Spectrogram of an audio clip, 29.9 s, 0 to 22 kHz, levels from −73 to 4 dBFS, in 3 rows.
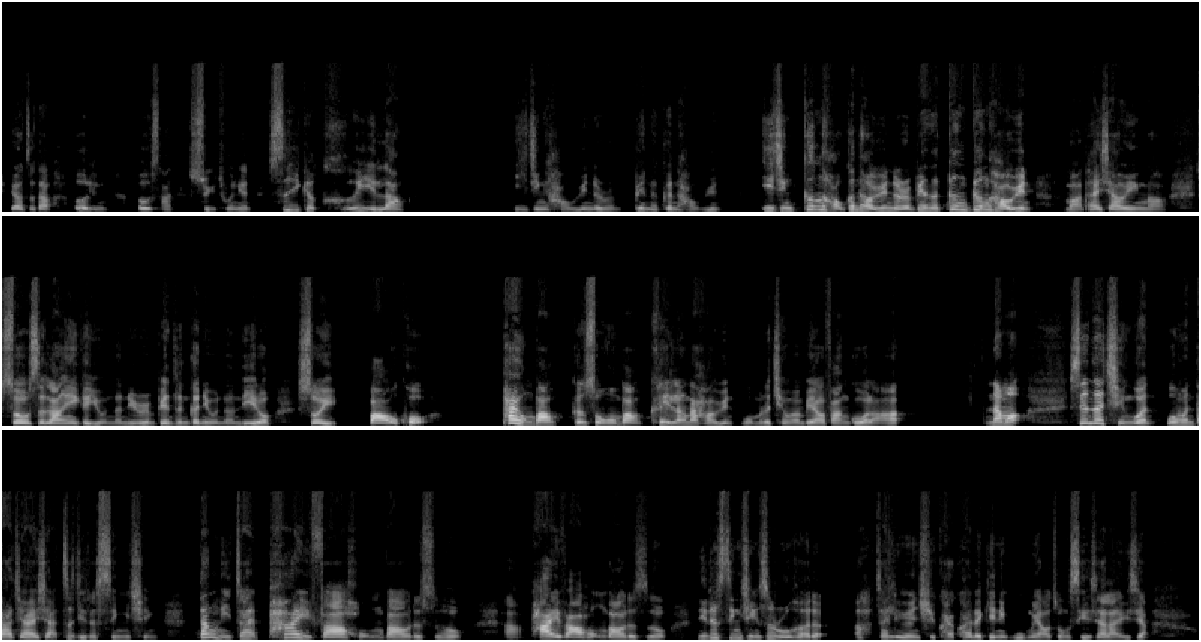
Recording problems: thin; very; fading below 300 Hz

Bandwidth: 15.5 kHz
